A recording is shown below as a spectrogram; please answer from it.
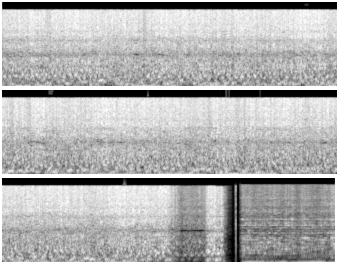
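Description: Loud, dense noise with no clear tone, which cuts off suddenly about nine seconds in. Music with held tones follows.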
